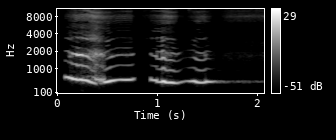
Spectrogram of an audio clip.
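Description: A woman's anguished wailing: two drawn-out, high-pitched cries with a short break between them, the second held on one note and trailing off near the end.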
